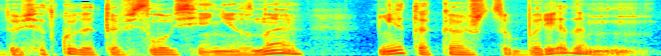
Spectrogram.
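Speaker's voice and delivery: usual speaking voice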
